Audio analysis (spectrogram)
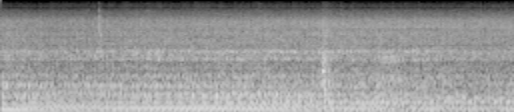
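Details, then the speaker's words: Newly delivered, well-kept Corvette stored in a bubble for a long time: a steady, even low idle with a smooth exhaust burble and no ticks or knocks. It sounds clean and is a normal idle. "That's great. Yeah. Sounds clean."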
